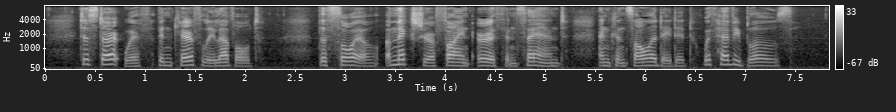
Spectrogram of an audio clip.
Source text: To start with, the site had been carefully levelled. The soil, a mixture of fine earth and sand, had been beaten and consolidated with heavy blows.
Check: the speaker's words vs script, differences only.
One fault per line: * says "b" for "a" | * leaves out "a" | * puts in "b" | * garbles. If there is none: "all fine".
* leaves out "the site had"
* leaves out "had been beaten"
